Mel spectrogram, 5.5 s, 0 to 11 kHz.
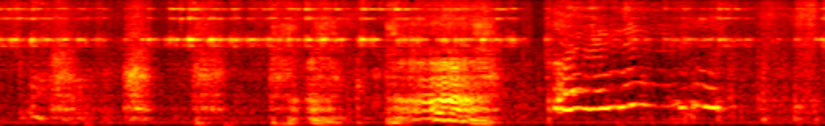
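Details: Golden Retriever and Terrier mix greeting their owners at home after more than a week away, recorded in 2005; moaning, whining vocalizations and a long wavering howl-like whine, with speech and household noise in the room.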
